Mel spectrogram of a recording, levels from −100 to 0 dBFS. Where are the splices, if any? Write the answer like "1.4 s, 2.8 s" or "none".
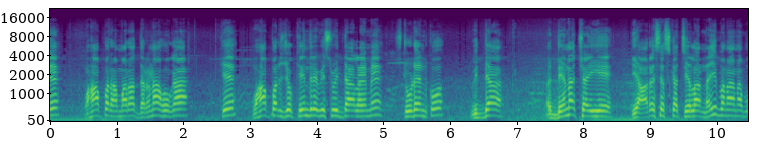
none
